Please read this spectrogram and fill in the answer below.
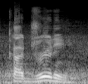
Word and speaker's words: Quadrini: How does that pronounce? Quadrini? Quadrini. Quadrini.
